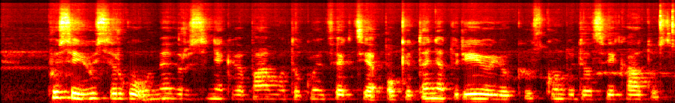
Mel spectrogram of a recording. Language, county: Lithuanian, Alytus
